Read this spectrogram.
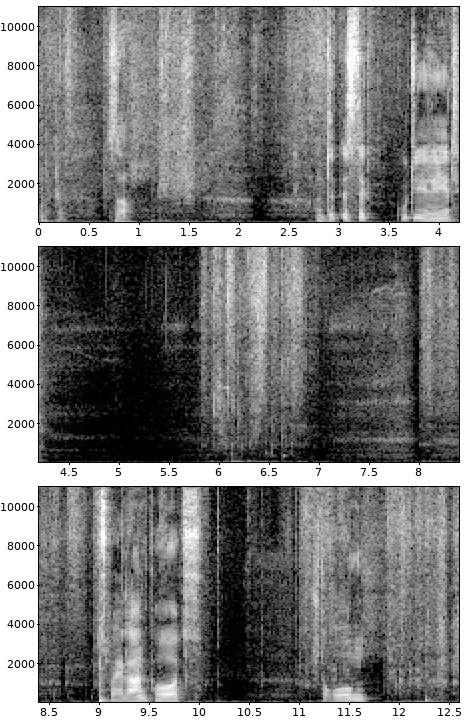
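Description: Hands turn a plastic box over, with soft scrapes and taps close by.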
